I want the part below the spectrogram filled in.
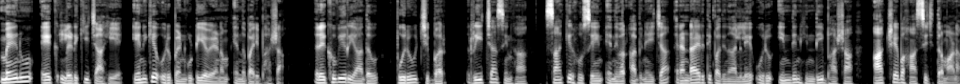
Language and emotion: Malayalam, neutral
